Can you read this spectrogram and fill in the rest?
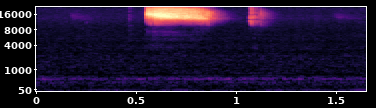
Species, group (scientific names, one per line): Isophya plevnensis
Orthoptera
